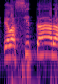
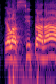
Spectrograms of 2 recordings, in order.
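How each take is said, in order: First: Citará said as citara, stressed on TA; stress on middle syllable. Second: Citará stressed on the final RÁ; stress on last syllable. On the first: Teacher shows the pluperfect, citará stressed on the middle TA. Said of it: "pretérito mais que perfeito". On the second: Teacher shows the future tense, citará stressed on its final á. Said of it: "futuro do presente". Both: Shown as a demonstration.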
